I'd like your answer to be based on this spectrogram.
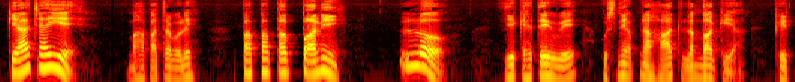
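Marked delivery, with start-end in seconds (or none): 0.1-1.0 high-pitched, eerie questioning; ghostly old woman. A narrator's reading. Old woman with long nails to visitor, high crone voice. 3.2-4.5 higher-pitched, stuttering on the first syllable; frightened stammer. A narrator's reading. Traveler facing the ghostly old woman, scared stutter. 5.4-6.0 very high, falling one-word command; ghostly old woman. A narrator's reading. Old woman reaching out with water, high eerie voice.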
